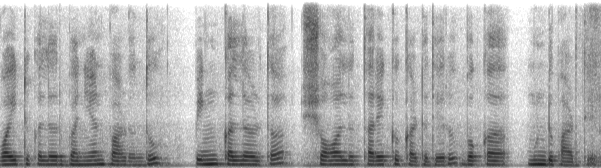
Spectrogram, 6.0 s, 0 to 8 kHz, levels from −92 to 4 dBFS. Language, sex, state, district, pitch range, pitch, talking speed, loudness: Tulu, female, Karnataka, Dakshina Kannada, 180-200 Hz, 190 Hz, 130 wpm, -18 LUFS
